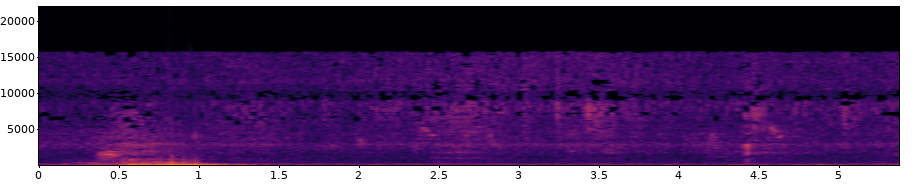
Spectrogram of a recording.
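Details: Siberian tiger, also called Korean tiger, at Seoul Grand Park, giving a single deep, moaning 'aung' call of about half a second. Low rumbling background noise follows.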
